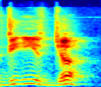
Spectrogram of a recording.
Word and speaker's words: de: Because DE is J. Ah. Like Rio de Janeiro. I love the energy from you guys. Shout out to Julia Beatrice. Beatrice. Thanks, Julia. I've seen her in the comments many times. Karaoke speak like frying an egg. Oosh. Karaoke speak like frying an egg. Oh, that's funny. Oh, da is the same as da in English. DA, you don't change. D becomes DJ only before I and E.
